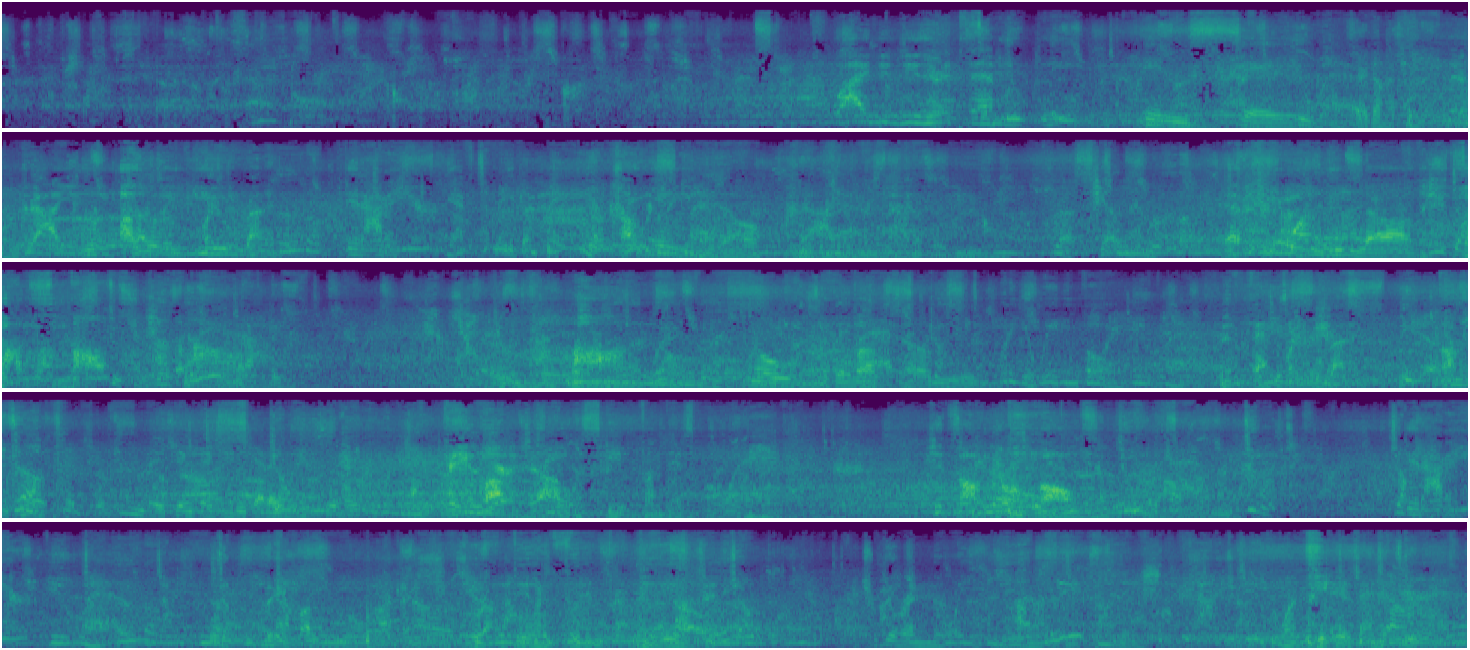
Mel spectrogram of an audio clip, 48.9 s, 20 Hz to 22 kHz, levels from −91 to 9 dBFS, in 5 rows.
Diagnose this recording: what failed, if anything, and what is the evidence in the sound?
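Nothing failed in this recording of everyday sounds, and there is no evidence in the sound of any stage going wrong.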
